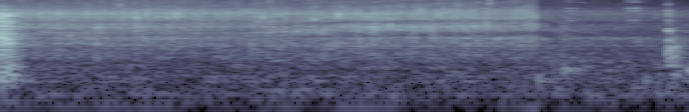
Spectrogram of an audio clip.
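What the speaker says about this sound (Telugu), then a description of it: "ఇప్పుడు అల్లం పసుపు వేగింది" Ginger and turmeric fry in hot oil with a faint, continuous hiss and sizzle that drops away slightly toward the end.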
